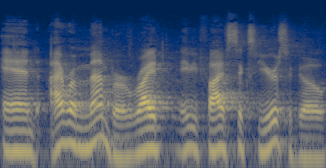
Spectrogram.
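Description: Somewhat breathy, a man speaks at medium pitch. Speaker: immigrant rights advocate; panelist. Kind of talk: panel discussion. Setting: stage with audience. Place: stage. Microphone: lapel.

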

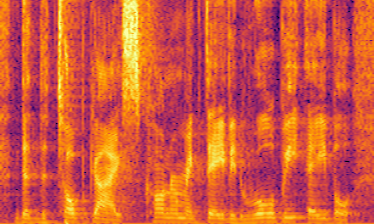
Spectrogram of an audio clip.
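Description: A man with a Slovak accent, light background noise behind him. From Slovakia. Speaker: hockey YouTuber. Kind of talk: solo commentary video. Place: home room.

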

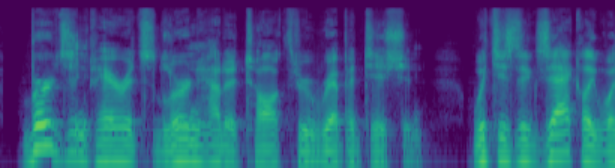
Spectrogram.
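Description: In a very clean recording with a silent background, a man uses an ordinary speaking voice, moderate in pace, with lively intonation. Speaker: app developer and bird enthusiast. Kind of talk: infomercial-style sales pitch for an app. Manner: upbeat, polished salesman delivery with hyped superlatives.

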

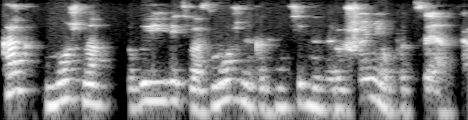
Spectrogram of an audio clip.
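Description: A somewhat breathy woman at a moderate pace, with lively intonation and a quiet background. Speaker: associate professor of neurology. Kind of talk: lecture. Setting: video call. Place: home room. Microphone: webcam.

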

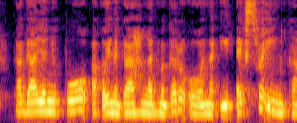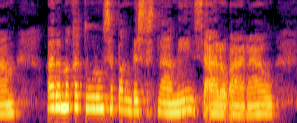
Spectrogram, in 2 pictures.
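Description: A woman speaks at a moderate pace in a dark, mellow, somewhat breathy tone with lively intonation. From Philippines. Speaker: online business promoter. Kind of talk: sales pitch.

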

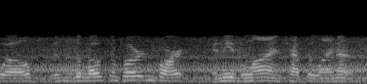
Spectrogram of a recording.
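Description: A man over loud background noise. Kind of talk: tutorial. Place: garage. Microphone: phone near.

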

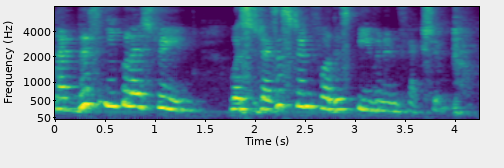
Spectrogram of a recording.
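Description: Audible room echo surrounds a woman with a high pitch and very wide pitch swings. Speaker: postdoctoral researcher giving a talk; presenter. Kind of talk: lecture. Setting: library lecture room with audience. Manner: fast. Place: hall. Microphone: camera far.

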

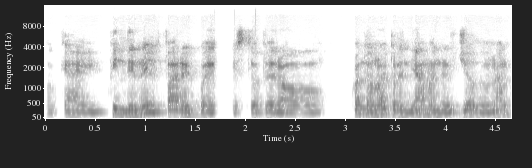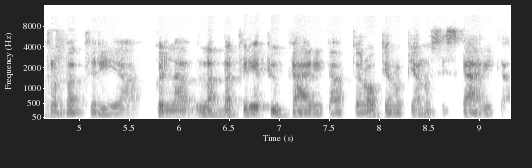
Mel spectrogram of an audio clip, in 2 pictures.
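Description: A man's medium-pitched voice with very wide swings in pitch. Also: moderate pace. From Calabria, southern Italy. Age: 60s. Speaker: naturopath and Reiki teacher; Reiki teacher. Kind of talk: presentation with slides. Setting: video call. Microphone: webcam.

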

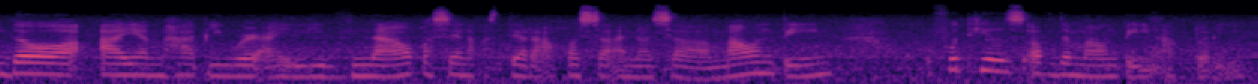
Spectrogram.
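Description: A woman speaks at a fairly slow pace with ordinary pitch variation, and noticeable background noise can be heard. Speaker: vlogger. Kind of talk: casual vlog chat. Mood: relaxed, laughing at times. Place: home room. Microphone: earbuds.

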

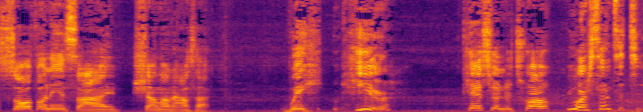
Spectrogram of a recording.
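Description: Here is a man with a high pitch, talking at a moderate pace. He leaves long, frequent pauses, and the sound is dry with no echo. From Jamaica. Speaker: astrologer. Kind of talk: casual monologue video. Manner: conversational, filler-heavy. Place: car. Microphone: phone near.

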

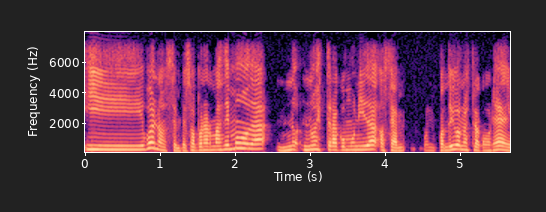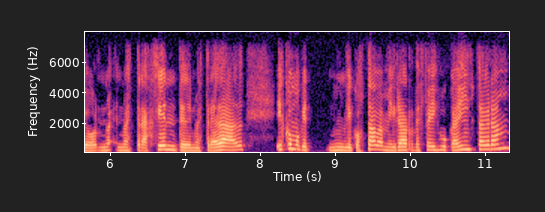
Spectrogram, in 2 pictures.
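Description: A plain, everyday voice from a woman at a fairly high pitch, with ordinary pitch variation and a moderate pace. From Buenos Aires, Argentina. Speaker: fashion influencer, accountant. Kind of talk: casual interview. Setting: remote call.

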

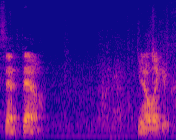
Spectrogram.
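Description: A man talks with a bright, sharp tone. There is audible room echo.

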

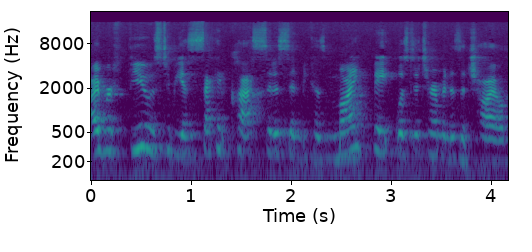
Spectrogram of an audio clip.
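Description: A woman's raised, projected voice with a bright, sharp tone at a moderate pace. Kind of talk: spoken word poetry reading. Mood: defiant, determined. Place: stage. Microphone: camera far.

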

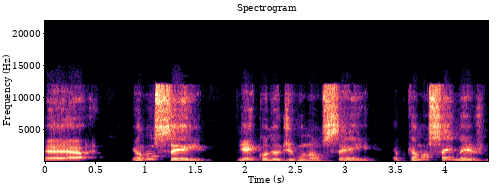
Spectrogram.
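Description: With a high pitch, a man speaks at a fairly slow pace over a quiet background. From Bahia, Brazil. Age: 50s. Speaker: chemical engineering professor. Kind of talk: casual chat. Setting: video call. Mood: calm, thoughtful. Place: home room. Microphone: video call.

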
